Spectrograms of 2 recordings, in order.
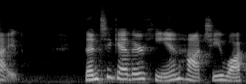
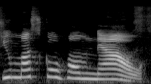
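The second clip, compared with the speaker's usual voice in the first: slow, louder stern order; 6 semitones higher, 5 dB louder, slower than usual. Acted. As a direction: send the puppy home firmly, slowly. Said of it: "spoke in a stern voice".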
